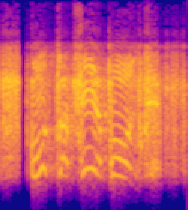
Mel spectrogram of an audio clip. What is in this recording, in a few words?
near waypoint, mood high, speech hun; War Thunder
